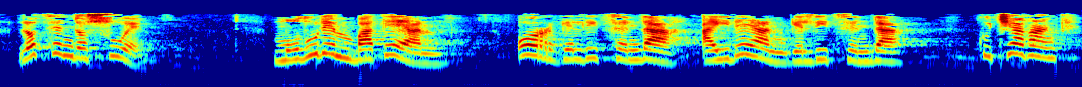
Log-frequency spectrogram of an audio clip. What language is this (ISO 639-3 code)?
eus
